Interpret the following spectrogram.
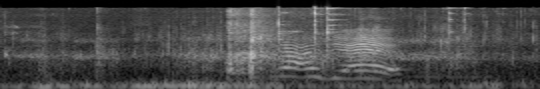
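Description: Homemade plastic-bottle water rocket launching, with a short burst of rushing hiss about a second in. Excited voices shout over a low rumble.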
